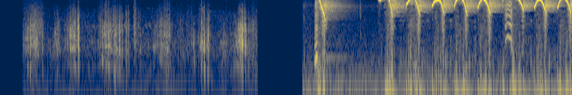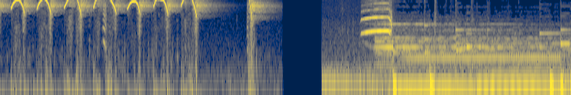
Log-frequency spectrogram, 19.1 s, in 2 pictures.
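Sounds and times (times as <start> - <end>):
squirrel squeaky calls: 5.2 - 14.2, 15.6 - 16.1.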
